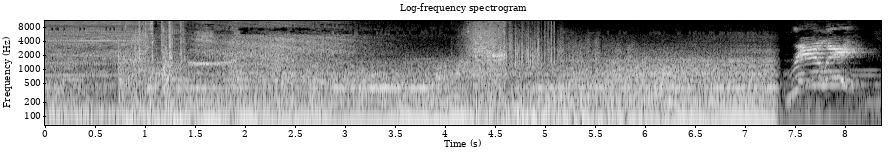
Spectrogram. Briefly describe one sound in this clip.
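A swirling portal hums and roars loudly.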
